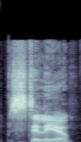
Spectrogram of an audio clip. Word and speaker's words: Stillio: because I'm just thinking I've been pronouncing steliostelio and looking at the spelling of it it's quite possibly stillio isn't it and that makes sense because it captures still images from time I'm not redoing the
